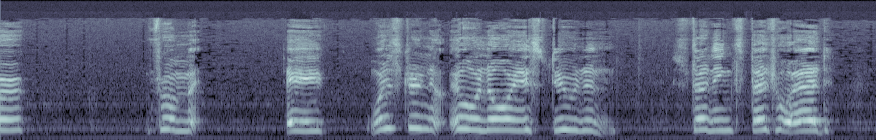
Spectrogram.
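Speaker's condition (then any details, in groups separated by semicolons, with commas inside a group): Quadriplegic cerebral palsy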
